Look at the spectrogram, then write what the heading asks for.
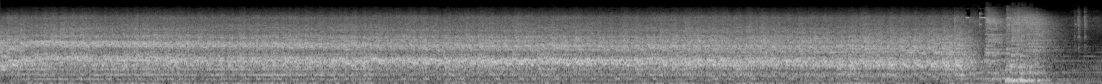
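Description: A turbocharged Dodge 5.9 Magnum engine on a standalone ECU, sprayed with starting fluid, cranks loudly and continuously for about ten seconds, then briefly catches and fires before cutting off.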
